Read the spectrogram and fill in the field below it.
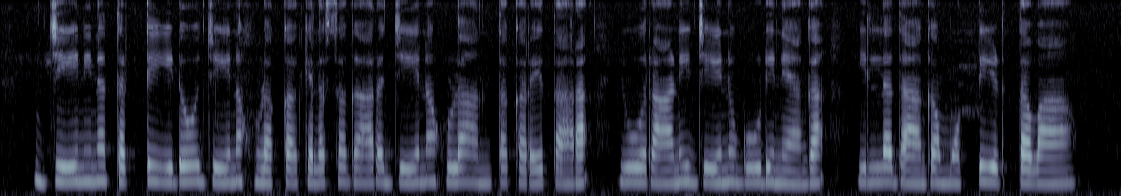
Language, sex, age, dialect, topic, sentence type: Kannada, female, 18-24, Dharwad Kannada, agriculture, statement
